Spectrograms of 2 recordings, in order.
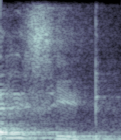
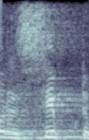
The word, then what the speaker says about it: receipt: रिसीट। ठीक है, कुछ बच्चे इसको रिसिप्ट बोलते हैं, तो इसको रिसिप्ट नहीं बोला जाता, इसको रिसीट बोला जाता है।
